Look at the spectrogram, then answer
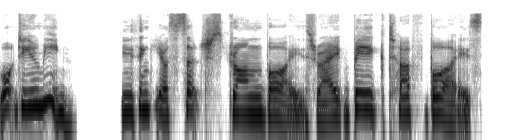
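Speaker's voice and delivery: stern, harsh tone in broken English. Retelling how her mother confronted the boys: retelling a scolding in broken english. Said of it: "telling them off in broken English".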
